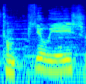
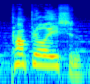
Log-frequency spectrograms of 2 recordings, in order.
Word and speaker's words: compilation: I was like, compilation. It's compilation. That's how you say it.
